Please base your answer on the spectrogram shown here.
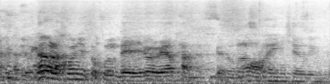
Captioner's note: speaking in foreign language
